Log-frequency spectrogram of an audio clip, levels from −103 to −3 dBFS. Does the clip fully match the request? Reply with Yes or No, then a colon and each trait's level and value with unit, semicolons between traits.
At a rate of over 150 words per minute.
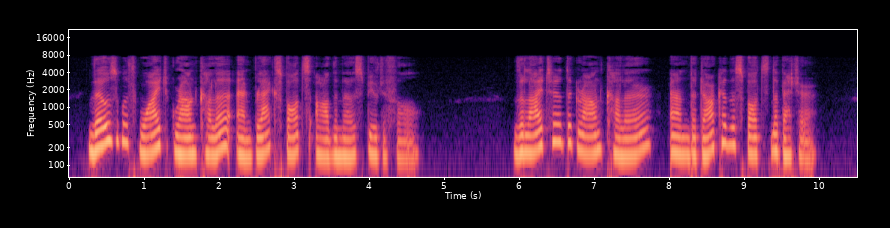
No: slow, 135 wpm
